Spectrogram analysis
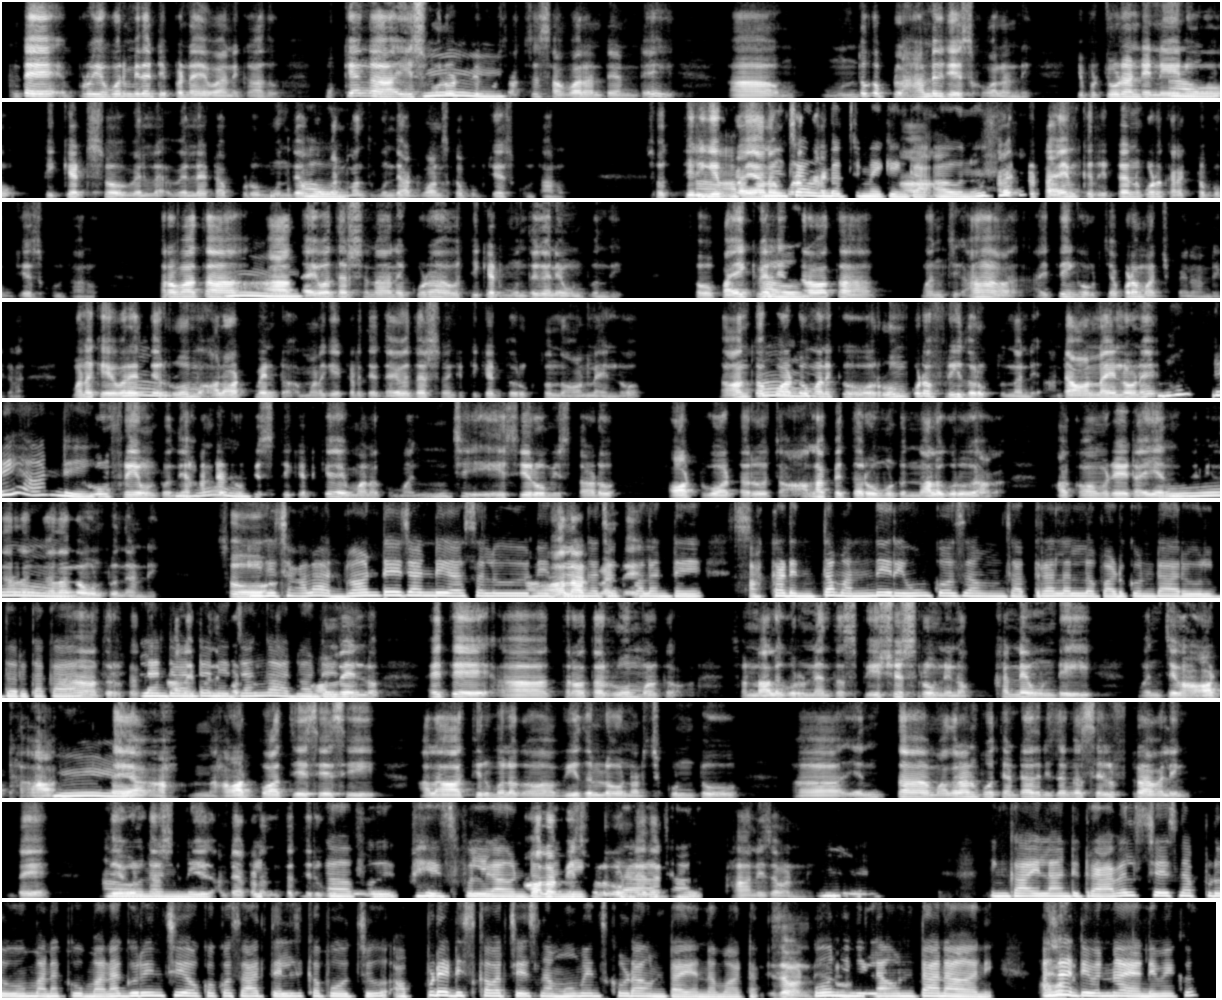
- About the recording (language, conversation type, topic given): Telugu, podcast, సోలో ప్రయాణం మీకు ఏ విధమైన స్వీయ అవగాహనను తీసుకొచ్చింది?
- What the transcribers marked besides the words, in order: in English: "డిపెండ్"; in English: "సోలో ట్రిప్ సక్సెస్"; in English: "ప్లాన్డ్‌గా"; in English: "టికెట్స్"; other noise; in English: "వన్ మంత్"; in English: "అడ్వాన్స్‌గా బుక్"; in English: "సో"; in English: "కరెక్ట్"; in English: "కరెక్ట్"; chuckle; in English: "రిటర్న్"; in English: "కరెక్ట్ బుక్"; in English: "టికెట్"; in English: "సో"; in English: "రూమ్ అలాట్మెంట్"; in English: "టికెట్"; in English: "ఆన్లైన్‌లో"; in English: "రూమ్"; in English: "ఫ్రీ"; in English: "ఆన్లైన్‌లోనే"; in English: "ఫ్రీ"; in English: "రూమ్ ఫ్రీ"; in English: "హండ్రెడ్ రూపీస్ టికెట్‌కి"; in English: "ఏసీ రూమ్"; in English: "హాట్ వాటర్"; in English: "రూమ్"; in English: "అ అకామోడేట్"; drawn out: "ఓహ్!"; in English: "సో"; in English: "అడ్వాంటేజ్"; in English: "అడ్వాంటేజ్"; in English: "రూమ్"; in English: "ఆన్లైన్‌లో"; in English: "రూమ్"; in English: "స్పేషియస్ రూమ్"; in English: "హాట్"; in English: "హాట్ బాత్"; in English: "సెల్ఫ్ ట్రావెలింగ్"; unintelligible speech; in English: "పీస్‌ఫుల్‌గా"; in English: "పీస్‌ఫుల్‌గా"; in English: "ట్రావెల్స్"; in English: "డిస్కవర్"; in English: "మూవ్మెంట్స్"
